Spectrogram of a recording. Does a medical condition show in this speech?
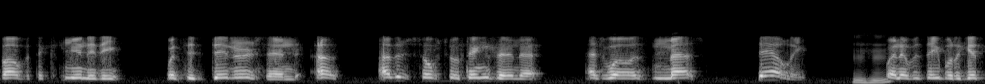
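Yes: spastic cerebral palsy; lifelong wheelchair use, now power chair for mobility.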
